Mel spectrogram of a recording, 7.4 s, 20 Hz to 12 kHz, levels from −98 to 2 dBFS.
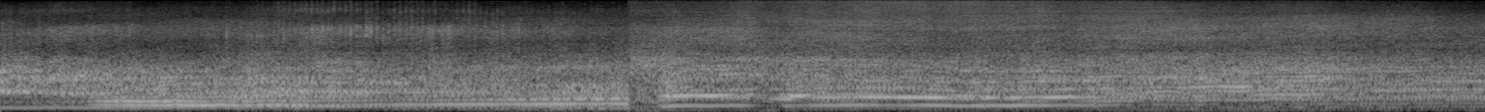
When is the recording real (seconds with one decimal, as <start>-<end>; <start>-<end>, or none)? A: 1.8-2.8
